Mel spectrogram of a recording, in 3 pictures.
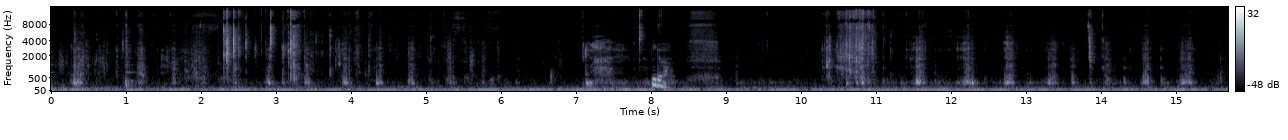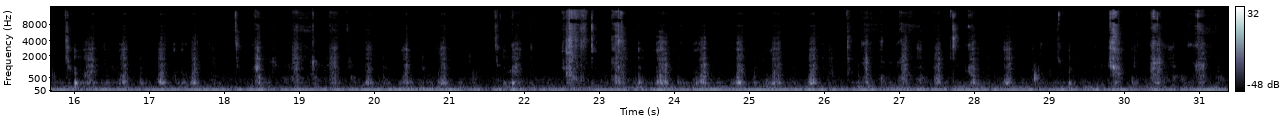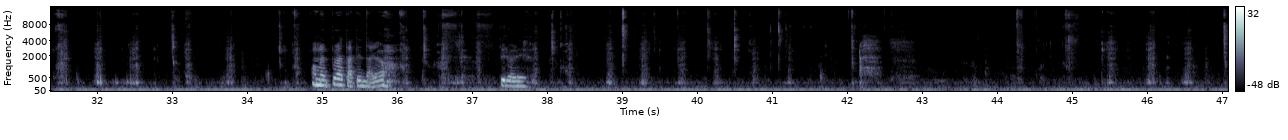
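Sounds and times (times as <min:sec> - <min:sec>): lettuce crunching chews: 0:00.0 - 0:08.0, 0:08.9 - 0:34.9, 0:35.8 - 0:47.0.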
